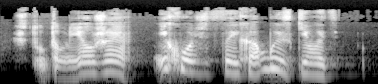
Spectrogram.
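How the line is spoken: Nasal voice. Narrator (Russian): прогнусавила я

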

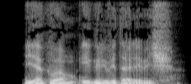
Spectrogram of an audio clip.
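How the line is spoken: Even, steady voice. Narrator (Russian): сказал ровным голосом

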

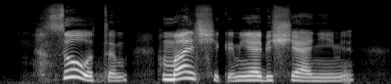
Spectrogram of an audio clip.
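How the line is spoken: Laughing. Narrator (Russian): расхохотался Питир

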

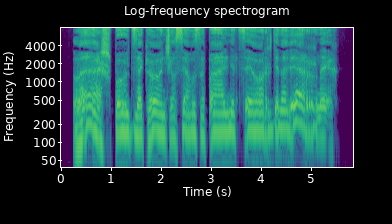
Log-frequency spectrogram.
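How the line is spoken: Creaky voice. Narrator (Russian): проскрипел тот

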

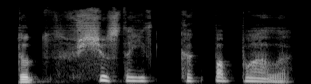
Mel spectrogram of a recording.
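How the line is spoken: Groaning. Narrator (Russian): простонал он

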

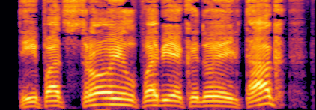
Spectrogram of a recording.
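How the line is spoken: Growl. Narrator (Russian): прорычал Брок

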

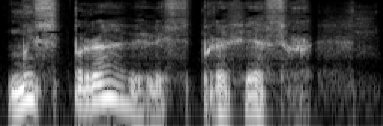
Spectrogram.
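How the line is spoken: Strained whisper. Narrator (Russian): не без труда прошептал Гарри

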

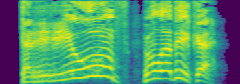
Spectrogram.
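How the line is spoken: Jester's quick shout. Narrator (Russian): не задумываясь, крикнул шут

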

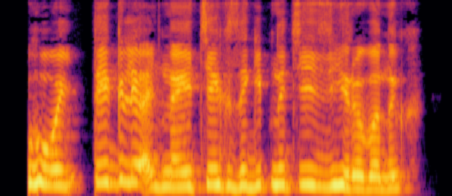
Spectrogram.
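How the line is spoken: Troll chuckling. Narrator (Russian): хохотнул один из троллей

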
